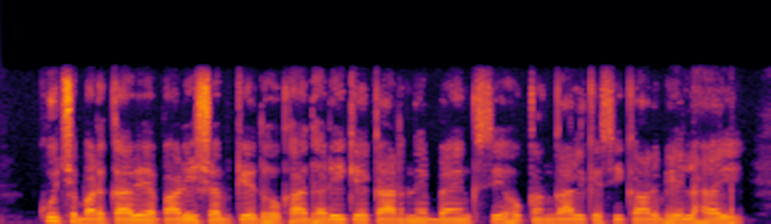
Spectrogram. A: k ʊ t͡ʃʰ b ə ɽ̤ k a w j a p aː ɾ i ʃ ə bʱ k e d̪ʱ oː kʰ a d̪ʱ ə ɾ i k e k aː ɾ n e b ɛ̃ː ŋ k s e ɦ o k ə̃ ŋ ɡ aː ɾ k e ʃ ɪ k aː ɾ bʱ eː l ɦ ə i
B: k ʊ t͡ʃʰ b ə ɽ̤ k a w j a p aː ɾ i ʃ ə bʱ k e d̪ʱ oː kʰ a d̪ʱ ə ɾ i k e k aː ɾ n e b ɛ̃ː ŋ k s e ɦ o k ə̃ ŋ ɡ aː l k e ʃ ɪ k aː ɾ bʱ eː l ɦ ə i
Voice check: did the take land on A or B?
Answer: B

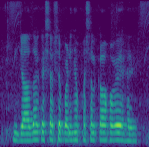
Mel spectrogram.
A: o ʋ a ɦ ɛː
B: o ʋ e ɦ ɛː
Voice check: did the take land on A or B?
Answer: B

